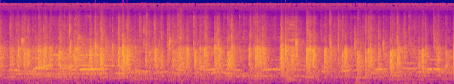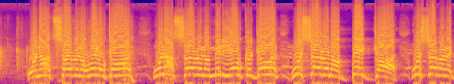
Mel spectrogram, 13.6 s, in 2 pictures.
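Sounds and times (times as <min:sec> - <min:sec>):
audience clapping: 0:00.0 - 0:09.3
audience cheering: 0:00.0 - 0:13.6
speech: 0:07.2 - 0:13.6.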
